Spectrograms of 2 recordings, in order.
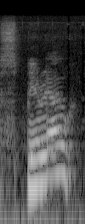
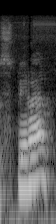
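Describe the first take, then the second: First: "Spiro" said as SPIR-ee-oh; three-syllable "Spiro", SPIR-ee-oh; unsure pronunciation. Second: "Spiro" said as SPIR-oh; two-syllable "Spiro", SPIR-oh; alternative pronunciation. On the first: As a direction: say "Spiro" with an extra ee before the final oh. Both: Shown as a demonstration. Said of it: "I don't even pronounce it".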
